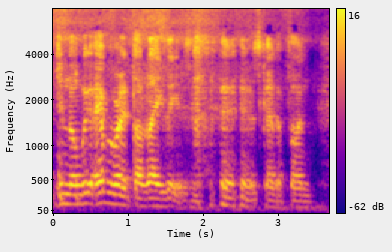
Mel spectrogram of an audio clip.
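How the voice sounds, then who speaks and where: At a moderate pace, a man talks in a medium pitch over noticeable background noise. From South Texas, near Brownsville. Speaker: musician. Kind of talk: casual chat.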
